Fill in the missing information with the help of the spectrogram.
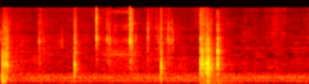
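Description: Light metal clicks about every half second as a socket wrench backs the lock nut off a vintage bicycle pedal spindle, then a louder metallic clatter about three seconds in.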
